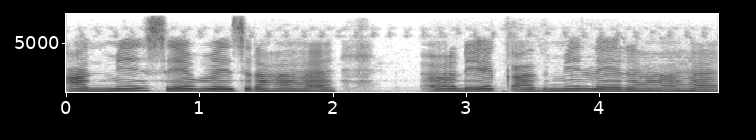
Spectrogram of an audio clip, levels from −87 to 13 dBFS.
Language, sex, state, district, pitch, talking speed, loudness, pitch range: Hindi, female, Jharkhand, Palamu, 210 Hz, 120 wpm, -19 LUFS, 205-220 Hz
